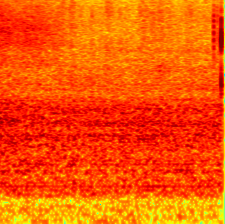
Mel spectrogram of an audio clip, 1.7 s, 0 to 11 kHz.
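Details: 15" x 42" used Leblond Regal lathe with 3-jaw chuck and four-way tool post, freshly repainted, running with cross feed engaged after longitudinal feed and threading mode: steady even whir from gearing and feed, no knocks or grinding; normal operation.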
